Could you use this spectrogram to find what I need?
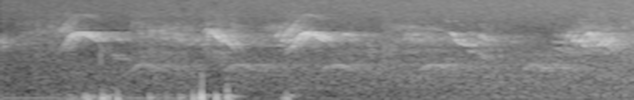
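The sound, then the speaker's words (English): House sparrows chirping outdoors in mid-morning, a run of bright, short high chirps repeating over a steady low background rumble, with a few soft thumps early on. “We have a lot of house sparrows around here.”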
